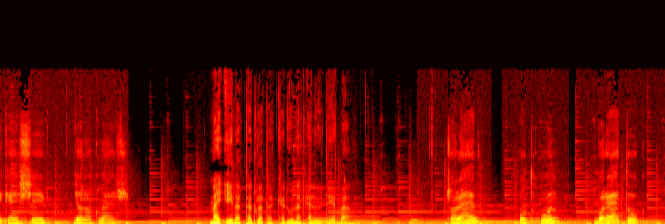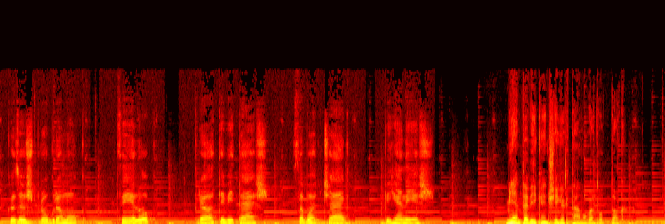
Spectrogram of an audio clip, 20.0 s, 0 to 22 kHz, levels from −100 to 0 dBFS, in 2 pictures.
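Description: No technical faults can be heard in this clip.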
